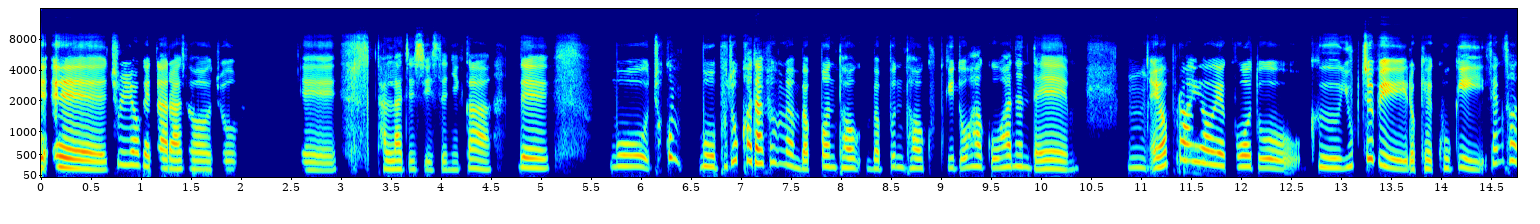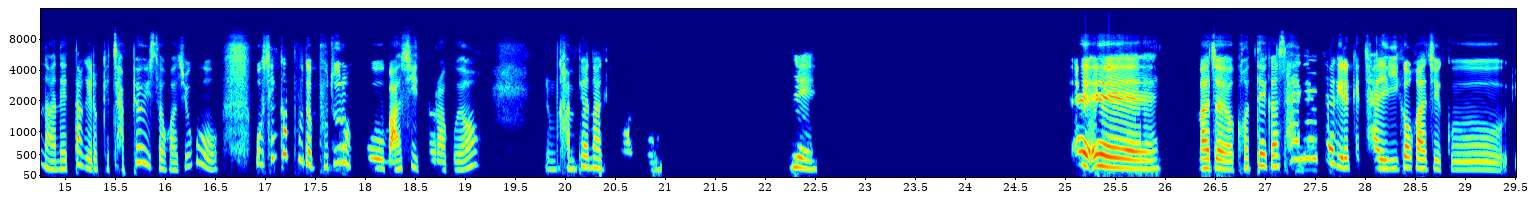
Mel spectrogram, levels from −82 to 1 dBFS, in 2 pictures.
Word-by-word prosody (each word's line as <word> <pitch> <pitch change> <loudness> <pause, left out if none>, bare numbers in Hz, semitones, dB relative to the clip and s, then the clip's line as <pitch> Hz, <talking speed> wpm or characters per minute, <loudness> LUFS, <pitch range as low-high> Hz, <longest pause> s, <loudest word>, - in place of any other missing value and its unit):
예예. 190 -6 +6
출력에 275 -3 -2
따라서 185 -3 0
좀 180 0 -11 0.7
예 160 -2 -3 0.4
달라질 180 -1 -3
수 175 - +1
있으니까. 170 +3 -4 0.2
네 210 -3 +2 0.7
뭐 240 -2 -4
쪼끔 395 - -4 0.2
뭐 240 +1 -3
부족하다 335 +4 +3
하면 290 -8 -6
몇 180 - -1
번 240 -2 -2
더 210 -2 -3
몇 190 -1 -8
분 235 -1 -11
더 205 -1 -5
굽기도 210 +1 -7
하고 230 -3 -5
하는데 190 -7 0 0.6
음 215 0 -13
에어프라이어에 295 - +1
구워도 210 -6 -3
그 215 -2 -6
육즙이 245 - +5
이렇게 180 +1 -4
고기, 200 -3 -1
생선 345 +3 -5
안에 175 +1 -5
딱 - - -3
이렇게 185 -1 -7
잡혀 330 0 -3
있어 215 -10 -7
가지고 185 - -9 0.4
어 - - -5
생각보다 420 -7 -2
부드럽고 235 -7 -5
맛이 185 +6 +1
있더라고요 185 +5 -7 0.7
좀 180 - -17
간편하기도 210 +2 -3
하고. 180 -3 -15 1.3
네. 210 -5 -1 2.7
예예. 205 -7 +9 0.4
맞아요. 200 -3 +5
겉에가 240 +6 0
살짝 395 -1 -2
이렇게 220 0 +4
잘 210 - +1
익어 190 +4 +2
가지고 175 -4 -2
210 Hz, 250 characters per minute, -23 LUFS, 185-245 Hz, 2.7 s, 예예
